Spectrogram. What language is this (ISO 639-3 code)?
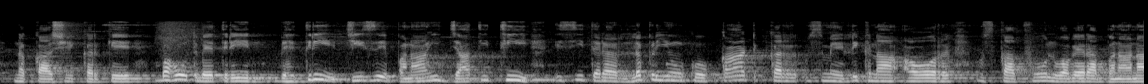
urd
